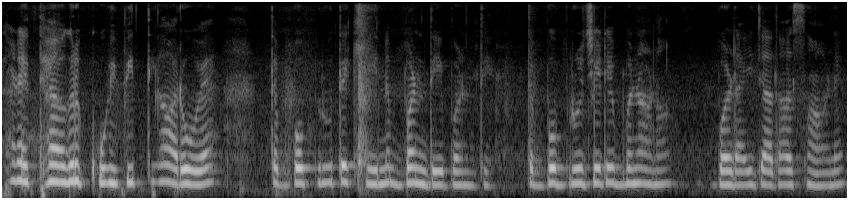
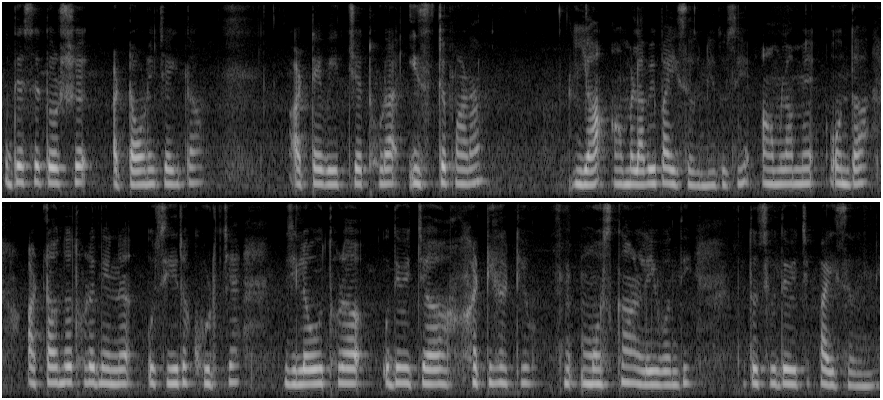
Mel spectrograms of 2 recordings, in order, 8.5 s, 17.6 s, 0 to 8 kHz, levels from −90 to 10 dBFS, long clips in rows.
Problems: background sounds at intervals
